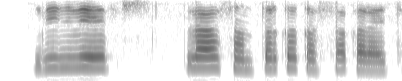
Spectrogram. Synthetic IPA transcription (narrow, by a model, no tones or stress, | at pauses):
d̪inʋef | lasəmpəɾkəkəsakəɾajt͡s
